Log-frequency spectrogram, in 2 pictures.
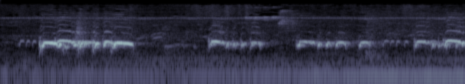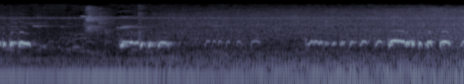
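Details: Local and crossbred zebra doves answering each other: a dense run of rolling, stuttered cooing phrases, six or seven in nine seconds, one bird overlapping another, over a faint low hum.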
